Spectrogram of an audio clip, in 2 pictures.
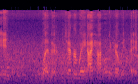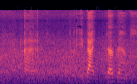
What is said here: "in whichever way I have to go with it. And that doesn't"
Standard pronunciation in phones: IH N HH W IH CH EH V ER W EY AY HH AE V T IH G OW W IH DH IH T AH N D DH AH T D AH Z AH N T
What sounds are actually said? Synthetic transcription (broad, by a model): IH N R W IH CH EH V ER W EY AY HH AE F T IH G OW W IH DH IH T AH N DH AH T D AH Z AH N T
